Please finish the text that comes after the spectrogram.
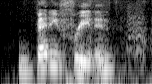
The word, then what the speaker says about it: Betty Friedan: So, Betty Friedan, that's how you say her name, and you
